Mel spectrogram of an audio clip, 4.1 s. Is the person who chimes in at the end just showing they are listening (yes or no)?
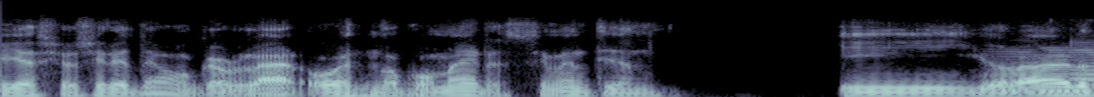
yes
